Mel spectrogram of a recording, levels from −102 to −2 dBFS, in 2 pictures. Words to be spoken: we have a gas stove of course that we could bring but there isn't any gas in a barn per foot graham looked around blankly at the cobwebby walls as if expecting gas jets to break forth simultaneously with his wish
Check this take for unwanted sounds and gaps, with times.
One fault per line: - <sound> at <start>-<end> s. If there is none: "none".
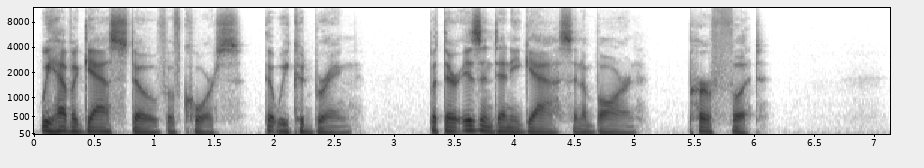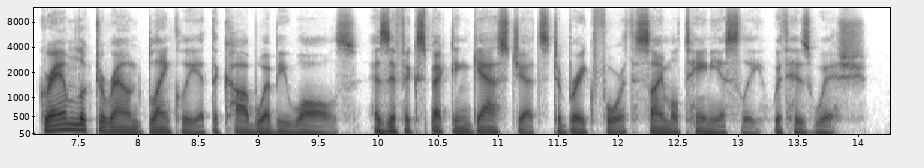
none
